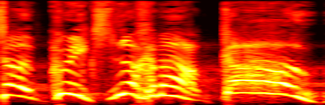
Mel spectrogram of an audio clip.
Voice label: voiceovers, US; english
